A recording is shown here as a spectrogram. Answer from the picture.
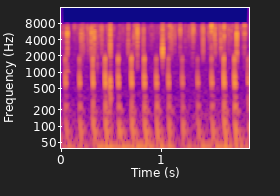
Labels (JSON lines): {"label": "biophony, knock", "recorder": "SoundTrap 300"}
